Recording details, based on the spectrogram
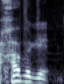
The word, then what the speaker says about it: harbinger: I heard him say, that's a harbinger. Did I say that right? Yeah.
